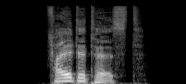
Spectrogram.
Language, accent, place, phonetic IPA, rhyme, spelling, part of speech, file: German, Germany, Berlin, [ˈfaltətəst], -altətəst, faltetest, verb, De-faltetest.ogg
- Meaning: inflection of falten: 1. second-person singular preterite 2. second-person singular subjunctive II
